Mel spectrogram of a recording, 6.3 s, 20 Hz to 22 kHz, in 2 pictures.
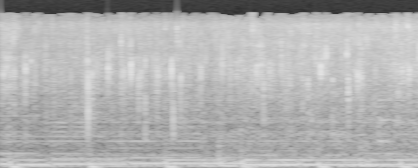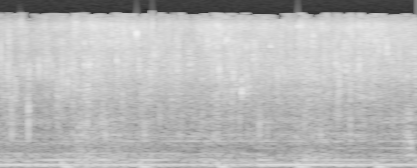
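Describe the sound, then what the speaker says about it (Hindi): Chopped onions and capsicum fry with garlic and ginger in a pan, a dense, continuous sizzle with crackling pops and occasional stirring knocks, close and steady throughout. "लहसुन अदरक मैं फ्राई कर चुकी हूँ, और अब इसमें मैं ऐड कर दूँगी 2 मीडियम साइज के प्याज और 2 मीडियम साइज शिमला मिर्च चॉप किए हुए"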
